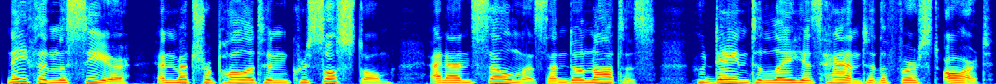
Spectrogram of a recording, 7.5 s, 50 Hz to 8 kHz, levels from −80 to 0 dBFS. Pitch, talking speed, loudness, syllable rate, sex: 210 Hz, 160 wpm, -19 LUFS, 4.8 syllables/s, female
